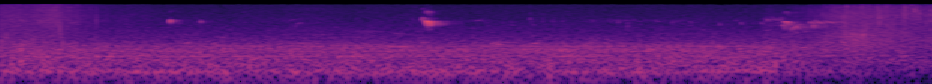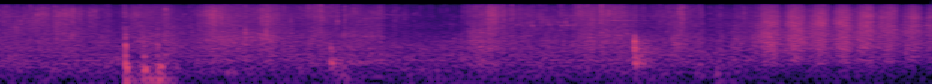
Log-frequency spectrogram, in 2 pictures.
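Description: Gloved hands rubbing dried celery umbels to free the seeds: a dry crackling rustle that turns into quick, regular rubbing strokes near the end. Before it there is a faint steady hiss with a few light ticks.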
